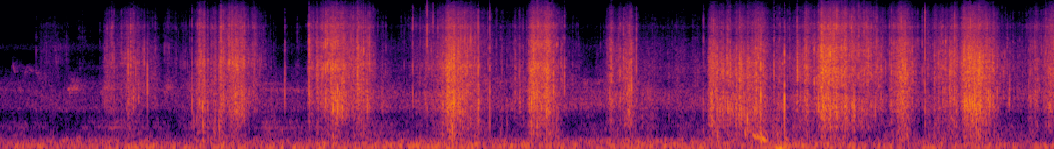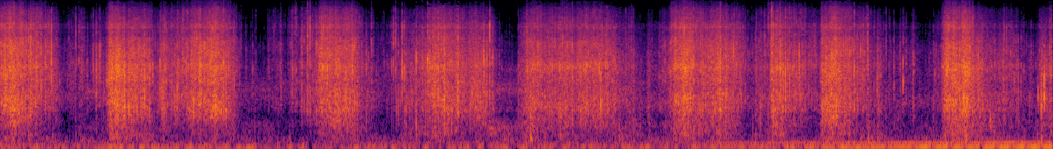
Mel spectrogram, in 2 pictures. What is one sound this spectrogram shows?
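Footsteps crunch and rustle through dry leaves on the ground.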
